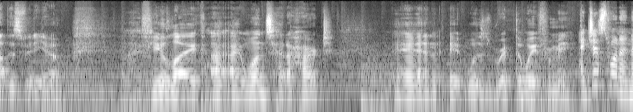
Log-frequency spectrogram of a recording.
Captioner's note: sighs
